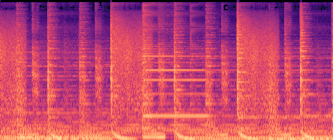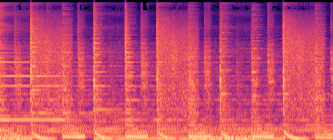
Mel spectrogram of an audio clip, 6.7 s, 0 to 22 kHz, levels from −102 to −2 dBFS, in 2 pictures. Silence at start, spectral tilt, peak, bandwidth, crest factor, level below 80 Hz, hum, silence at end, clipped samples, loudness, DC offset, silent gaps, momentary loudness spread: 0 s; -3.5 dB/octave; 0 dBFS; over 20 kHz; 16 dB; -22 dBFS; none; 0 s; under 0.1%; -15 LUFS; under 0.1%; none; 4 LU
